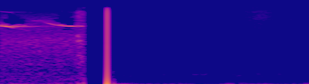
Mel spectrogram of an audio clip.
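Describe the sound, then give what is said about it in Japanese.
A thin, high-pitched peep from a baby bird chick walking just outside a kitchen, with its parent bird nearby, held briefly and fairly faint, followed by a sharp click and then quiet background noise. “あの最初は本当あのなんか本当に台所の外ですぐ外でなんか泣いているのであのー、ふっと見たらひな鳥が歩いててでその近くを親鳥がこう寄り添うように歩いてたんですね”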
